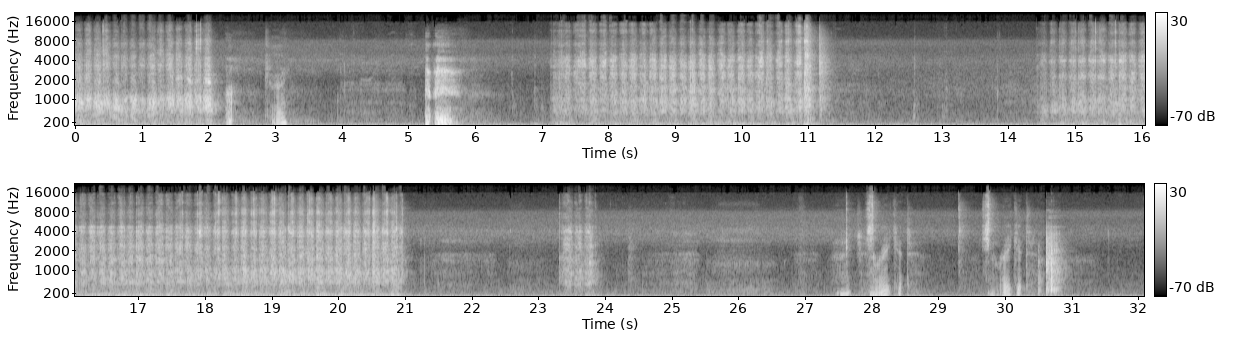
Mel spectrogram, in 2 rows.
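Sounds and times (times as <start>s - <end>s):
hand file rasping on steel blade: 0.0s - 2.2s, 7.1s - 11.3s, 14.4s - 21.1s, 23.3s - 24.0s.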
